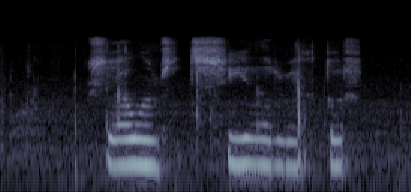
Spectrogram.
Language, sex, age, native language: Icelandic, male, 8, Icelandic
